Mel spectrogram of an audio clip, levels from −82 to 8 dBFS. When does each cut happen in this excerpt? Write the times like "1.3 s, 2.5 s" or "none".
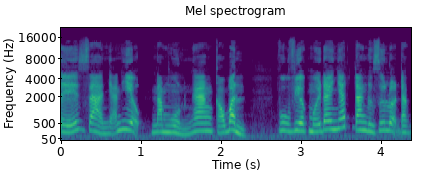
none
